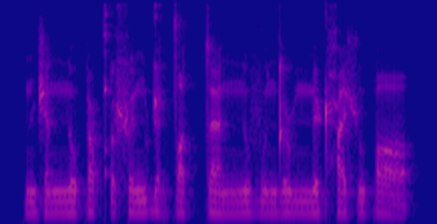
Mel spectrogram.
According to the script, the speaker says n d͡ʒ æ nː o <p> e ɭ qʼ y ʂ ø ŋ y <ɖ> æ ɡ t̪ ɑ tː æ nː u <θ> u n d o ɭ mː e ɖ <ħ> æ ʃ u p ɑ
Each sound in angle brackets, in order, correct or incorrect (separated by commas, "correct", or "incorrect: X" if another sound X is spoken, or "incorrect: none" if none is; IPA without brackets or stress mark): correct, correct, incorrect: v, correct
